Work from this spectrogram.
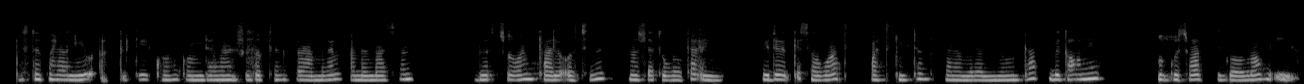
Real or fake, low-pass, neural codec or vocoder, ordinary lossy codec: fake; 7.2 kHz; codec, 24 kHz, 1 kbps, SNAC; Opus, 32 kbps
